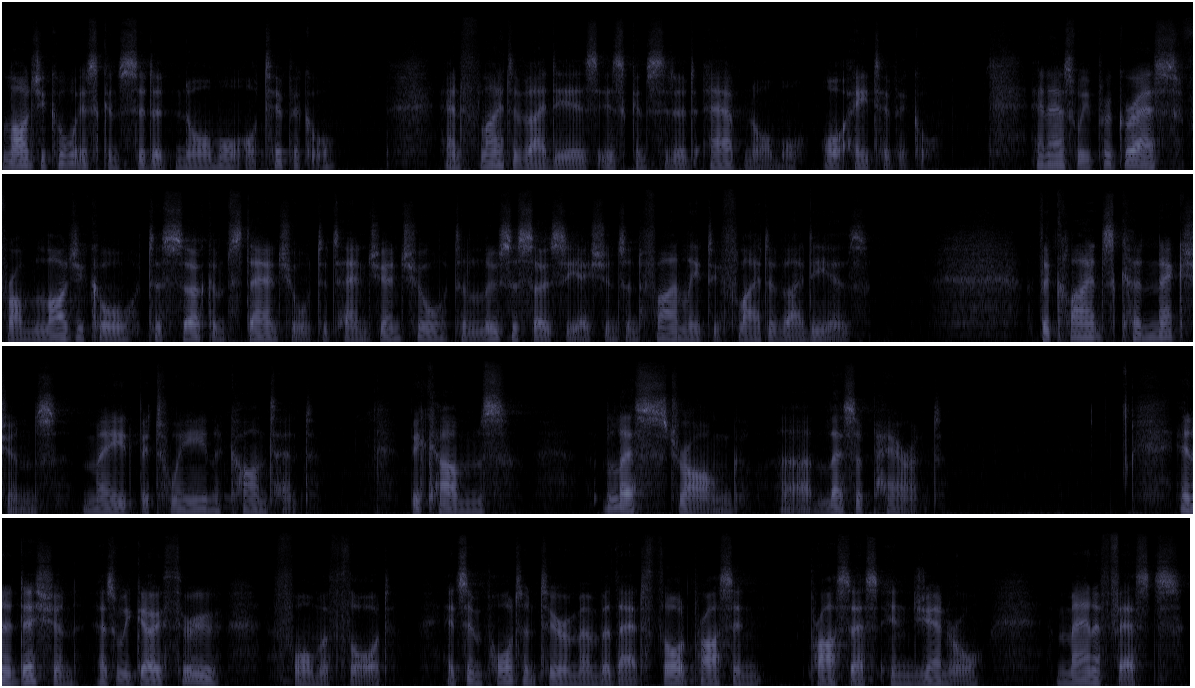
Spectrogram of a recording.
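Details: Adult narrator; typical speech.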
